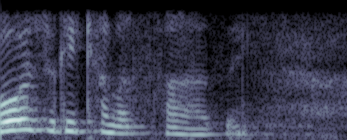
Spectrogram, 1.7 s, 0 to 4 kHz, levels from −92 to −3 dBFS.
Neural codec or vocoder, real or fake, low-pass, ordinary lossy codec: vocoder, 22.05 kHz, 80 mel bands, WaveNeXt; fake; 3.6 kHz; none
